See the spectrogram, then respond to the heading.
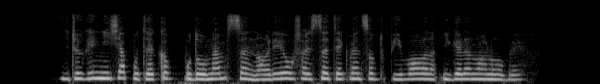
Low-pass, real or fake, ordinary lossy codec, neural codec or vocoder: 10.8 kHz; fake; none; codec, 16 kHz in and 24 kHz out, 0.4 kbps, LongCat-Audio-Codec, fine tuned four codebook decoder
